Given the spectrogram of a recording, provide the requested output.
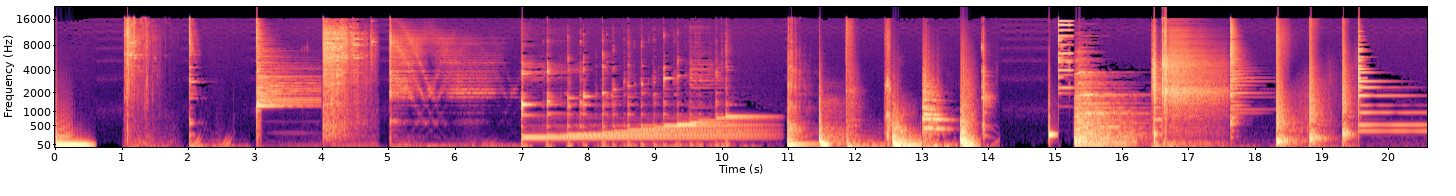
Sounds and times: drum transients 11.0 - 14.2

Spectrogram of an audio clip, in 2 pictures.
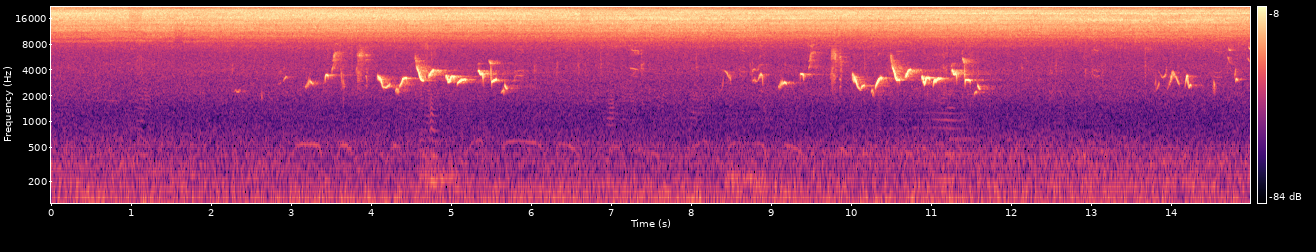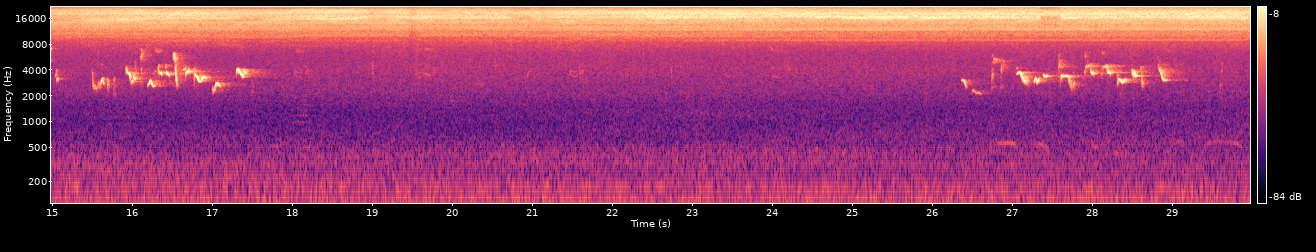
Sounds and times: insects chirping 18.7 - 29.9

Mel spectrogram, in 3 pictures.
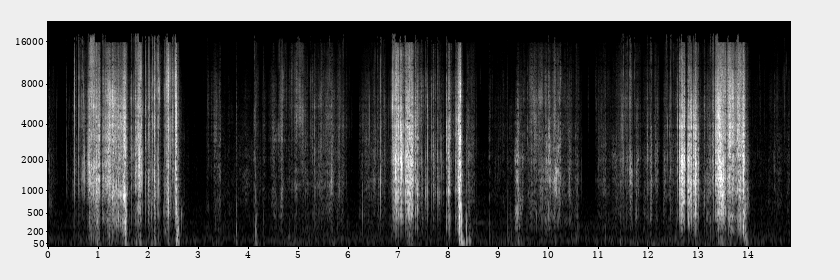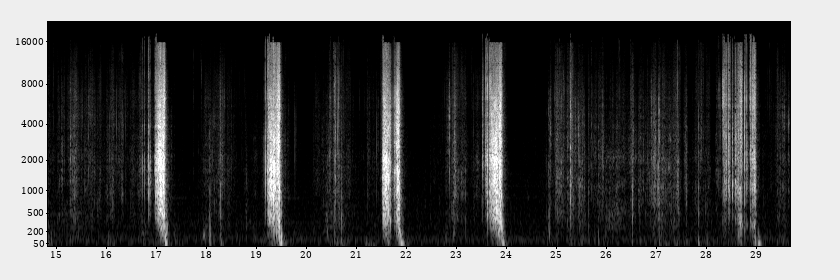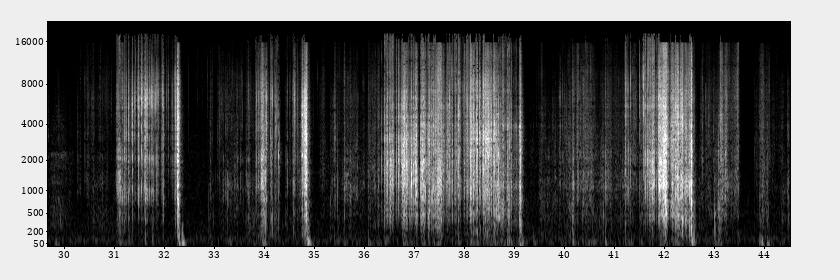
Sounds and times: Pulling apart and handling a piece of Velcro 0.4 - 2.7
Pulling apart and handling a piece of Velcro 4.4 - 8.5
Pulling apart and handling a piece of Velcro 11.3 - 14.1
Pulling apart and handling a piece of Velcro 16.6 - 17.3
Pulling apart and handling a piece of Velcro 19.1 - 19.6
Pulling apart and handling a piece of Velcro 21.4 - 22.0
Pulling apart and handling a piece of Velcro 22.8 - 24.0
Pulling apart and handling a piece of Velcro 28.2 - 29.1
Pulling apart and handling a piece of Velcro 30.4 - 32.5
Pulling apart and handling a piece of Velcro 33.1 - 39.2
Pulling apart and handling a piece of Velcro 39.8 - 44.5

